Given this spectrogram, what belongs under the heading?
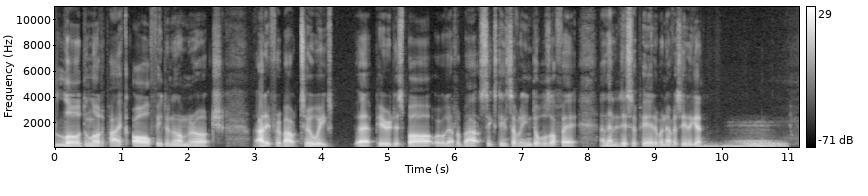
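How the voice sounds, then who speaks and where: Speaking with a Yorkshire accent, a man with a very deep, low pitch keeps up a fairly quick pace. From Yorkshire, northern England. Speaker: angling video host. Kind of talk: tutorial. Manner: fast; animated.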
